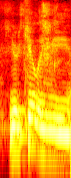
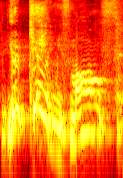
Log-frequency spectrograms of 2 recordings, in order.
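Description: First: Said in the usual way. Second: Put-on high squeaky kid voice; Sandlot kid impression. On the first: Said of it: "what's the name of the dude in Sandlot". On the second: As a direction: quote the Sandlot kid, pitched way up. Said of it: "the dude in Sandlot".

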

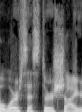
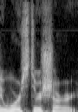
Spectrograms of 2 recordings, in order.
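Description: First: Worcestershire said with every letter, wer-ses-ter-shire; wrong pronunciation. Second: Worcestershire said short, woos-ter-sha; right pronunciation. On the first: Host mocks cohost's all-letters Worcestershire. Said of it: "C'est pas Worcestershire". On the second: Host corrects cohost, saying woos-ter-sha. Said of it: "c'est Worcestershire". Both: Shown as a demonstration.

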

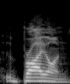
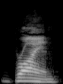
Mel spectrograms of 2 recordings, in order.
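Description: First: "Brian" said as bry-ON; corrected pronunciation. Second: Said in the usual way. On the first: Shown as a demonstration. Game master correcting the lieutenant's name, "Brian" said as bry-ON. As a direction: give "Brian" a full "on" ending. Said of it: "sorry, B R Y O N". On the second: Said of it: "Ryan or Brian?".

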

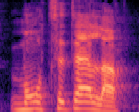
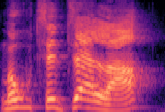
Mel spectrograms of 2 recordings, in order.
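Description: First: Said in the usual way. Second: Slow, showy Italian pronunciation; Italian accent. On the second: Shown as a demonstration. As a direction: put on a hammed-up Italian accent. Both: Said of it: "that's a beautiful Italian accent".

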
